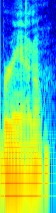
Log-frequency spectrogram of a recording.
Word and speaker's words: Brianna: mean some people spell it like me and pronounce it brianna yeah well this is that's why the [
